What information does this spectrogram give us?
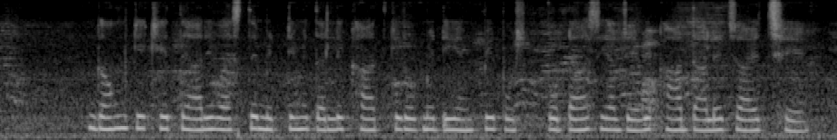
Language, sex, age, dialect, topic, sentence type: Maithili, female, 51-55, Angika, agriculture, question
